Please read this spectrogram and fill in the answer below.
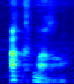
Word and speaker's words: Akmal: MJ Maisara Muhammad, Muhammad Alif Akmal, JY Chong, Akmal. You accentuate, pronounce the K, and it will sound much, much, much better.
